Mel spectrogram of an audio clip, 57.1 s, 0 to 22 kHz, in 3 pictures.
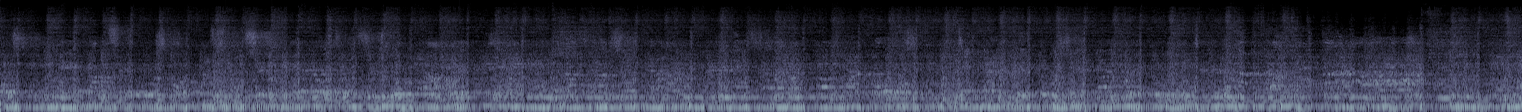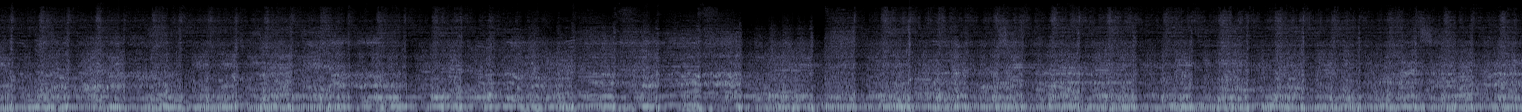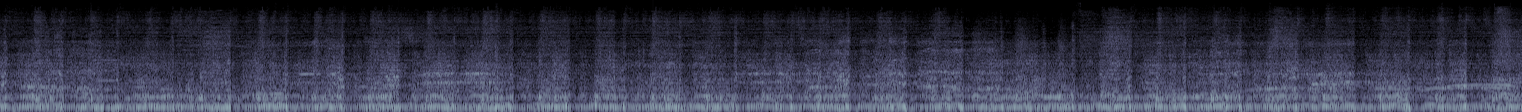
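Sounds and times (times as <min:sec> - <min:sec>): live rock band playing: 0:00.0 - 0:57.0
person singing: 0:00.0 - 0:57.0.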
